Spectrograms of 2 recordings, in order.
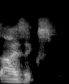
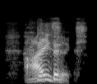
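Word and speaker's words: Izaakse: south africa his name is his name is pronounced isaacs isaacs okay so this is how you pronounce it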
